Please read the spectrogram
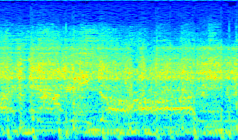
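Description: Heavy metal band playing live: distorted electric guitar over fast kick-drum strokes, with a held, screamed vocal line.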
